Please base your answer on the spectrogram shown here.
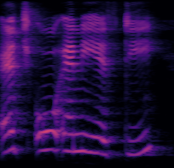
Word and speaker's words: honest: to take care of silent edge so in h-o-n-e-s-t we pronounce it as honest it's not honest it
